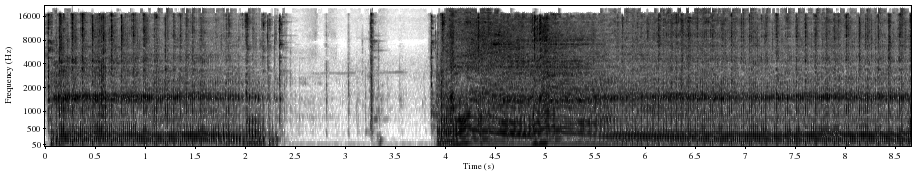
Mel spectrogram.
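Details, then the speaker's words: Husqvarna 266XP chainsaw with a changed carburetor, flooded, then leaned out slightly: dies briefly, restarts and struggles with a shaky, sagging idle; idle can't be adjusted without removing the top cover. "wow um okay so see how it's kind of struggling to idle"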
